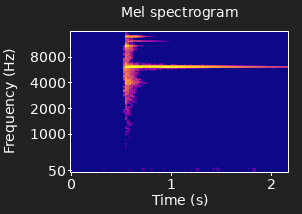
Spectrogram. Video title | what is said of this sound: Fake Eagles from eBay - user caught, reported, and was fully refunded | So that's some kind of like brass material. So that is the fake one.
